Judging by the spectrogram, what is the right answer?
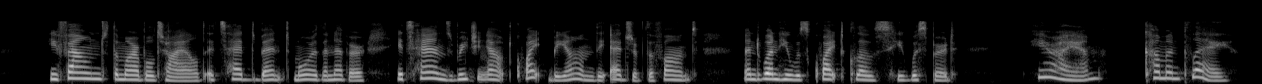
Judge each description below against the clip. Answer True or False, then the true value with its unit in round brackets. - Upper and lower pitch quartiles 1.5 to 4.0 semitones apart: True (3.5 semitones)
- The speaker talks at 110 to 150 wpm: False (170 wpm)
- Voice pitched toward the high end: True (220 Hz)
